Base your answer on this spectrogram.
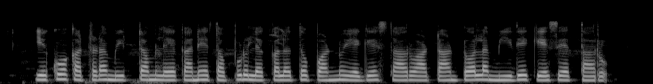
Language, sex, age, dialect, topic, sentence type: Telugu, female, 18-24, Southern, banking, statement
